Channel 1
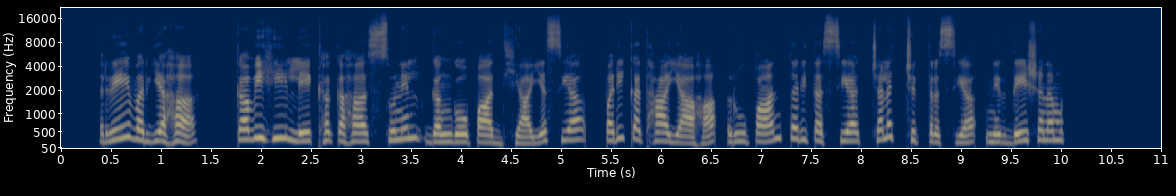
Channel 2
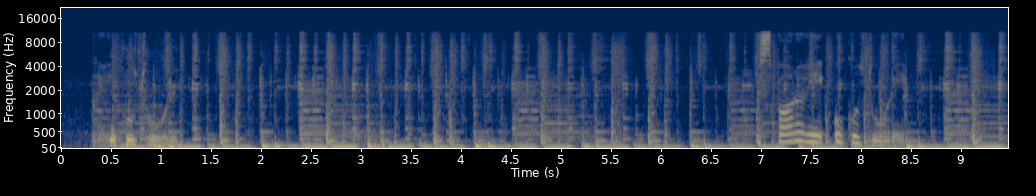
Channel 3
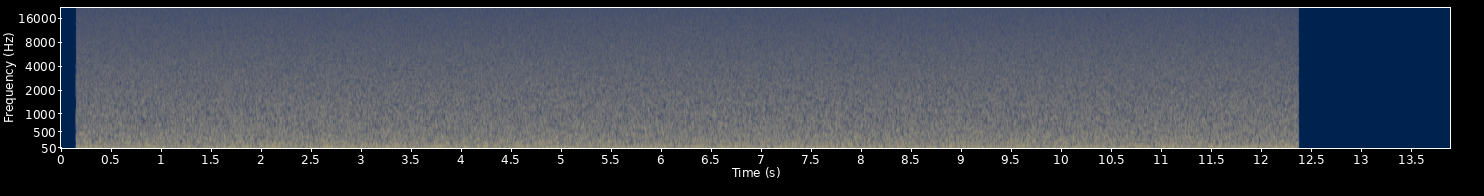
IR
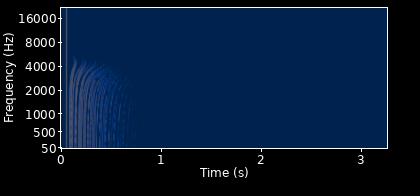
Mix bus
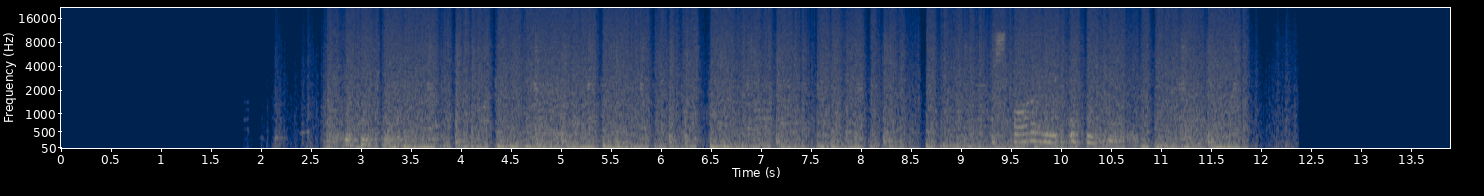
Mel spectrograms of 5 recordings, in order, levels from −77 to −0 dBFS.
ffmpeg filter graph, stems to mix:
-filter_complex "[0:a]volume=-18dB,asplit=2[a][b];[b]volume=-17.5dB[c];[1:a]adelay=2350,volume=0.5dB,asplit=2[d][e];[e]volume=-16.5dB[f];[2:a]volume=-9dB,afade=t=in:st=1.62:d=0.73:silence=0.446684[g];[a][d]amix=inputs=2:normalize=0,acompressor=threshold=-37dB:ratio=3,volume=0dB[h];[3:a]atrim=start_sample=2205[i];[c][f]amix=inputs=2:normalize=0[j];[j][i]afir=irnorm=-1:irlink=0[k];[g][h][k]amix=inputs=3:normalize=0,agate=range=-58dB:threshold=-32dB:ratio=16:detection=peak,lowshelf=f=70:g=-6.5"

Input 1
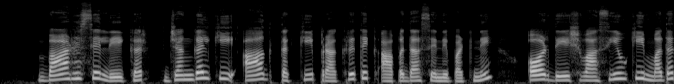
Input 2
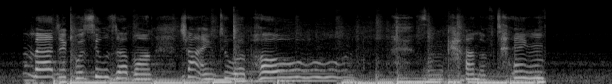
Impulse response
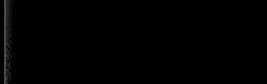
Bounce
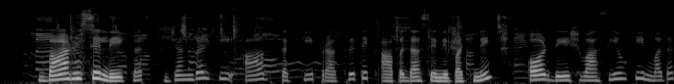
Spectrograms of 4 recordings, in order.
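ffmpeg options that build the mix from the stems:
-filter_complex "[0:a]highshelf=f=4.2k:g=-9,dynaudnorm=f=310:g=3:m=6.5dB,volume=2dB,afade=t=out:st=1.05:d=0.22:silence=0.223872,afade=t=in:st=3.6:d=0.77:silence=0.446684,afade=t=out:st=5.71:d=0.51:silence=0.421697,asplit=2[a][b];[b]volume=-23.5dB[c];[1:a]acompressor=mode=upward:threshold=-32dB:ratio=2.5,highpass=1.5k,volume=-9dB[d];[2:a]atrim=start_sample=2205[e];[c][e]afir=irnorm=-1:irlink=0[f];[a][d][f]amix=inputs=3:normalize=0,equalizer=f=1.7k:w=0.53:g=-9"

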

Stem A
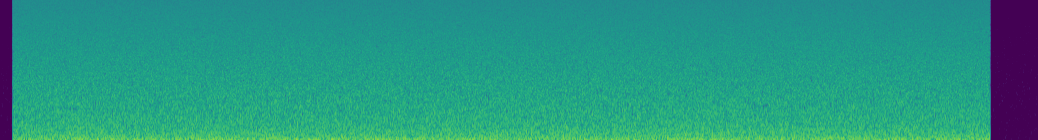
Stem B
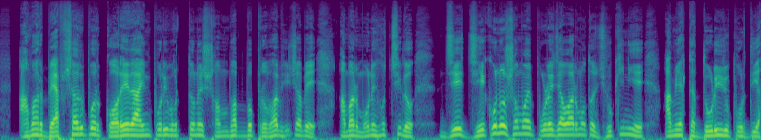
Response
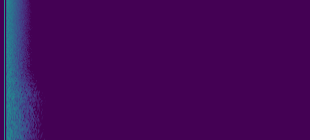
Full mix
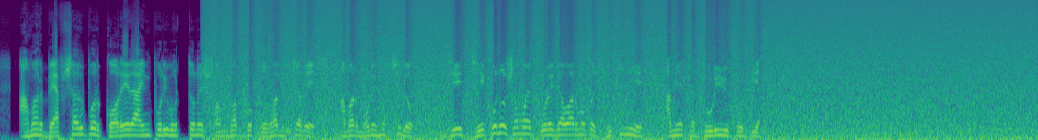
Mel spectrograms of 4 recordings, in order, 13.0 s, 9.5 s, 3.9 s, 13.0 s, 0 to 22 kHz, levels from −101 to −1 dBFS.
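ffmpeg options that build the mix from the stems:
-filter_complex "[0:a]adelay=2350,volume=-4.5dB[a];[1:a]highshelf=f=4.6k:t=q:w=3:g=-10.5,volume=2.5dB,asplit=2[b][c];[c]apad=whole_len=676194[d];[a][d]sidechaincompress=threshold=-19dB:ratio=8:attack=16:release=189[e];[e][b]amix=inputs=2:normalize=0,asoftclip=type=hard:threshold=-7dB,alimiter=limit=-14dB:level=0:latency=1:release=71"

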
